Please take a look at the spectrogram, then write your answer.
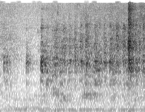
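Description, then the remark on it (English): A toy tumbles off a table and lands with a sudden sharp clatter, followed by a stretch of rattling, scraping noise and one more small knock near the end. No one speaks. “Oh dear, now it's fallen off the table. That was a big bang, wasn't it?”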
